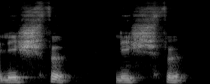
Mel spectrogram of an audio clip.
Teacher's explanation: when you have an E without an accent on it in second position, it's the second sound of a word, the French will skip them. So les cheveux, the French will really say les cheveux.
